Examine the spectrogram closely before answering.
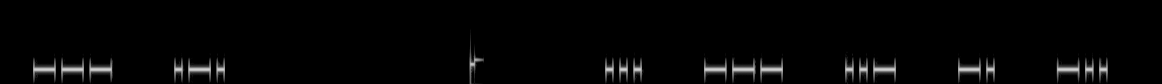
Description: Morse code, heard as a keyed tone, about 17 wpm, spaced as for 10 wpm, 700 Hz. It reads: OR SOUND
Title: 3x Character Spacing - Top 100 Words - 17wpm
